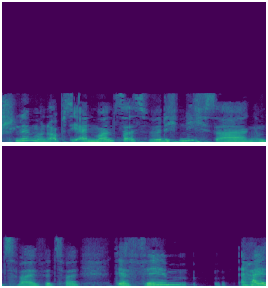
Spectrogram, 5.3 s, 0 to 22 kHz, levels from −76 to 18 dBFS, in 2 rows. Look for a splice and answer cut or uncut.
uncut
